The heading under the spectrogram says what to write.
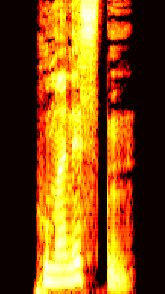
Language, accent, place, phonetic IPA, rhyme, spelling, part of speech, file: German, Germany, Berlin, [ˌhumaˈnɪstn̩], -ɪstn̩, Humanisten, noun, De-Humanisten.ogg
- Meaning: plural of Humanist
